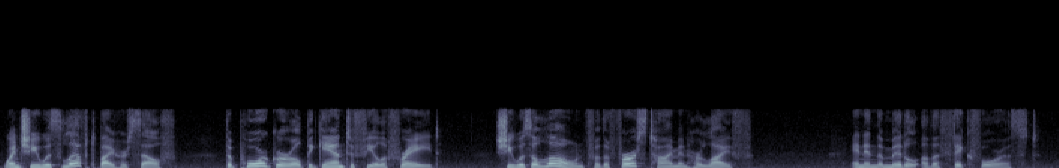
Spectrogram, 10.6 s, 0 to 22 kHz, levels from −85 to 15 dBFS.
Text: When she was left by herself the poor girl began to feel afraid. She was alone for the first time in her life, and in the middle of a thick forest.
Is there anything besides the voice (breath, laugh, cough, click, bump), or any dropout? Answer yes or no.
no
